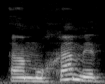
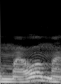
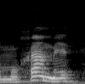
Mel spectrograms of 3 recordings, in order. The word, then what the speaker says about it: Mohamed: Entonces, el arcángel Gabriel le dio estas recitaciones osas a Mohamed, que es el el nombre correcto, como se debe pronunciar, mal dicho Mahoma, ¿no? Sino Mohamed.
